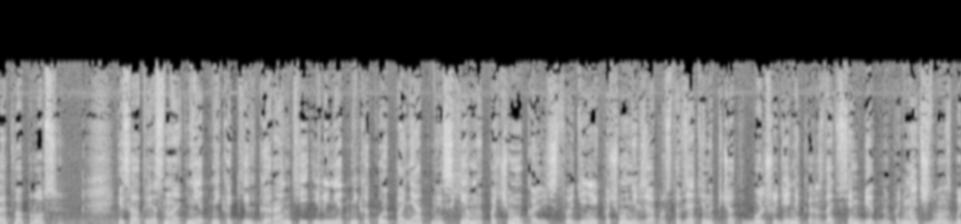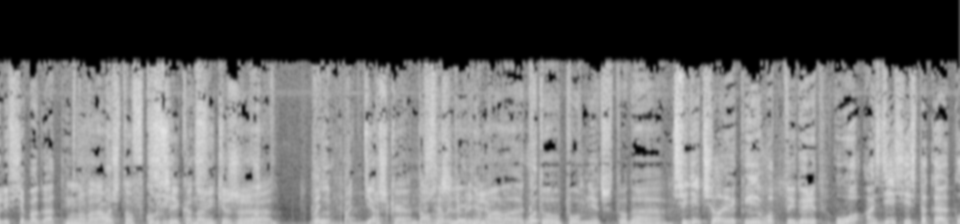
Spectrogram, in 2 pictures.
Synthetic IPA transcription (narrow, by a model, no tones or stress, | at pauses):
ajʊt̪vɐpɾo̞sɨ | isɐːt̪vʲet̪sʲɪnːənʲe̞t̪nʲɪkɐkʲixɡɐɾanʲtʲɪjʔilʲɪnʲe̞t̪nʲɪkɐko̞jpɐnʲat̪nəjəsxʲemɨpət͡ɕɪmukɐlʲit͡ɕɪ̥st̪vədʲenʲɪk̚pət͡ɕɪmunʲɪlʲzʲapɾo̞st̪əvzʲætʲɪnəpʲɪ̥t͡ɕat̪əət̚ʲbo̞lʲʂɨdʲenʲɪkɨɾɐzd̪atʲfsʲembʲe̞d̪nɨmpənʲɪmajɪtʲɪ̥ʂt̪obʊnasbɨlʲɪfsʲebɐɡat̪ɨjnupət̪ɐmvuʂt̪ofkursʲɪɪkɐnomʲɪkʲɪʐɨot | ppɐdʲːerʂkəd̪ɐlˠsʒəaʐɨlʲeɾnʲmɑlˠəvkot̪opomnʲɪt̪ʂt̪od̪asʲɪdʲit̪̚t͡ɕɪlˠɐvʲe̞kivo̞t̪ːɨɡəvɐɾʲit̪oɐzʲdʲesʲjesʲtʲt̪ɐkajək̪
